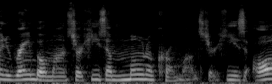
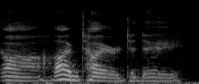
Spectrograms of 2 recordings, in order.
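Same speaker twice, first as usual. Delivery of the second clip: low, slow, derisive taunting mockery; 4 semitones lower than usual. Reading a story aloud, a character voicing his resting friend: low mocking tone. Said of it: "in a low, mocking tone".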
